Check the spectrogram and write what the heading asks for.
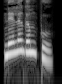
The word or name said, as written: ನೆಲಗಂಪು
